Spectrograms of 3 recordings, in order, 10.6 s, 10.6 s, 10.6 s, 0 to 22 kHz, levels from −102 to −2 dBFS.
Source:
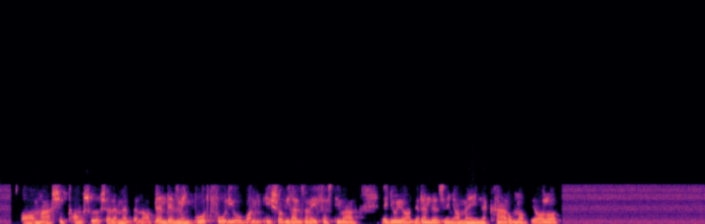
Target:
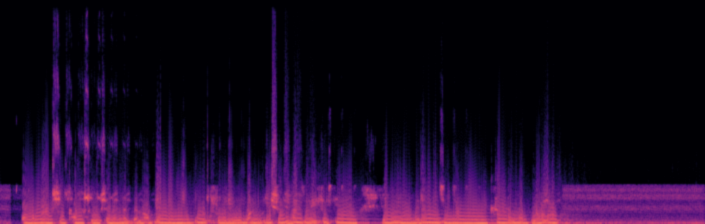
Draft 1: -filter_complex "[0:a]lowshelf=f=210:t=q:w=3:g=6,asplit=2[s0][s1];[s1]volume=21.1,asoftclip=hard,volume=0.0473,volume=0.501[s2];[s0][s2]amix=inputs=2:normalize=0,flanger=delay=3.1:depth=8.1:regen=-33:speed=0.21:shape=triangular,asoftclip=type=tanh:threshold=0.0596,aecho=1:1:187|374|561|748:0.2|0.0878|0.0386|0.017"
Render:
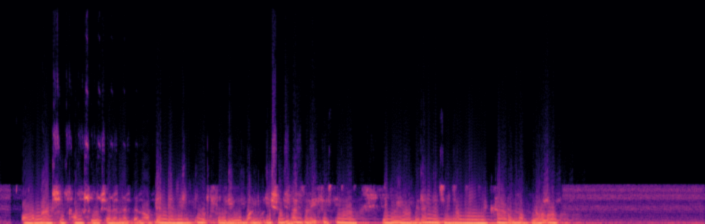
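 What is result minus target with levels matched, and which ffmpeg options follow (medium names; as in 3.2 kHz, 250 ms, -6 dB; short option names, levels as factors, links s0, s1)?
saturation: distortion -4 dB
-filter_complex "[0:a]lowshelf=f=210:t=q:w=3:g=6,asplit=2[s0][s1];[s1]volume=21.1,asoftclip=hard,volume=0.0473,volume=0.501[s2];[s0][s2]amix=inputs=2:normalize=0,flanger=delay=3.1:depth=8.1:regen=-33:speed=0.21:shape=triangular,asoftclip=type=tanh:threshold=0.0237,aecho=1:1:187|374|561|748:0.2|0.0878|0.0386|0.017"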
